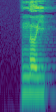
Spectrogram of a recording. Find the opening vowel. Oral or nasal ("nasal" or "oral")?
oral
